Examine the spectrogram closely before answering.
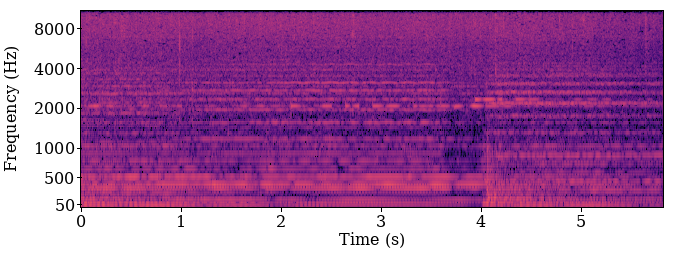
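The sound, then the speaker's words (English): Rain from a storm on a mountain falls in a continuous, faint, dense hiss. Its texture shifts abruptly about two-thirds of the way through. “It is storming now on this mountain.”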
